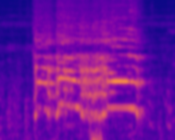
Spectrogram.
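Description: A Kappiri native-breed rooster crows once, loud and close, a long drawn-out harmonic call lasting about a second and a half over quiet background.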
